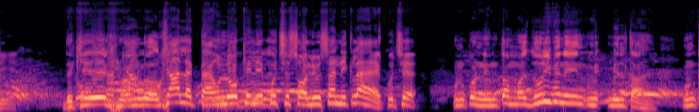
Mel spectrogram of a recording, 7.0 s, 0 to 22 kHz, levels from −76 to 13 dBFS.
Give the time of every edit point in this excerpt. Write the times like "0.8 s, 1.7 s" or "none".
4.3 s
